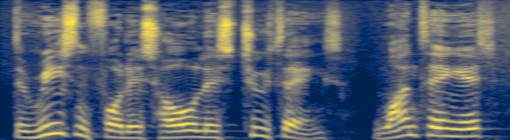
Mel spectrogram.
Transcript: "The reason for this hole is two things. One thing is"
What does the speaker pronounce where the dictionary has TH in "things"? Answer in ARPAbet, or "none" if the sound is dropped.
TH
